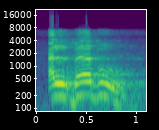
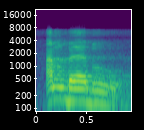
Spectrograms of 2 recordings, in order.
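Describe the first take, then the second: First: The article is said with an l sound. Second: The article is said with an m sound.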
